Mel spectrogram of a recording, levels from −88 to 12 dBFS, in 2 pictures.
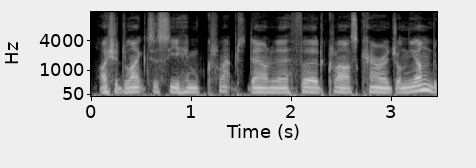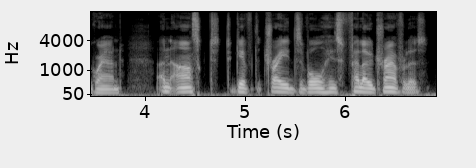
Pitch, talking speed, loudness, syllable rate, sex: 120 Hz, 235 wpm, -18 LUFS, 5.8 syllables/s, male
